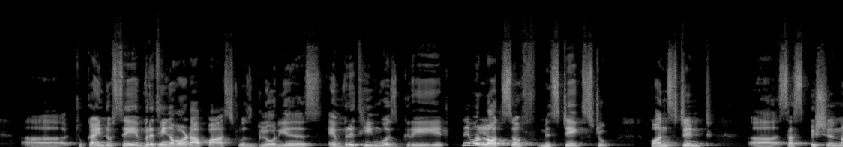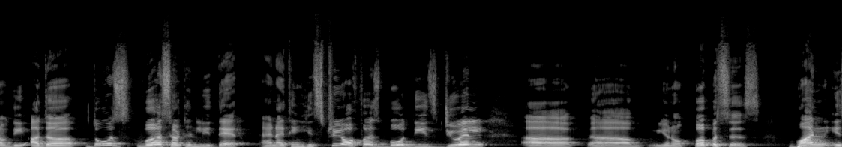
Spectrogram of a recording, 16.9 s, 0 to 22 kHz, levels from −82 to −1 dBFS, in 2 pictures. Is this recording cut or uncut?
cut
